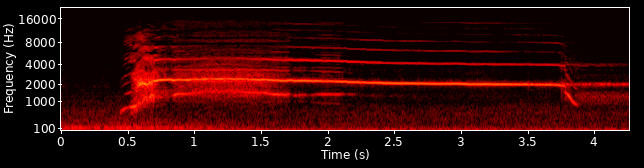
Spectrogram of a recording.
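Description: A woman lets out a single long, high-pitched scream that starts abruptly, holds steady for about three seconds, then drops off sharply. It is loud and close, with no talking.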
